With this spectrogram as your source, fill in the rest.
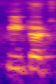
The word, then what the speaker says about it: pitot: This is the pitot tube, and the spelling is Pitot. ठीक है, last Okay. T is silent.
